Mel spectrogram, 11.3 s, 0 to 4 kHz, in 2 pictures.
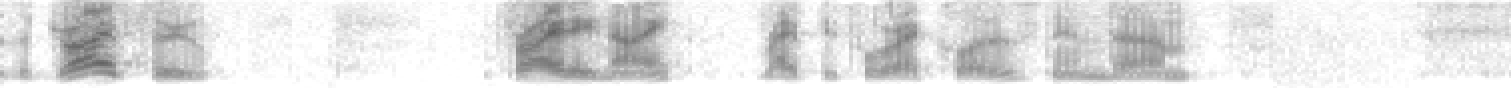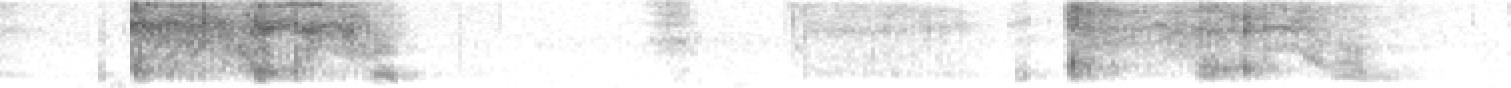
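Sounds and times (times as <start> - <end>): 
speech: 0.2 - 0.9, 1.8 - 4.6, 6.0 - 7.3
person coughing after swallowing a mosquito near a lake: 6.0 - 7.3, 9.4 - 11.0.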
